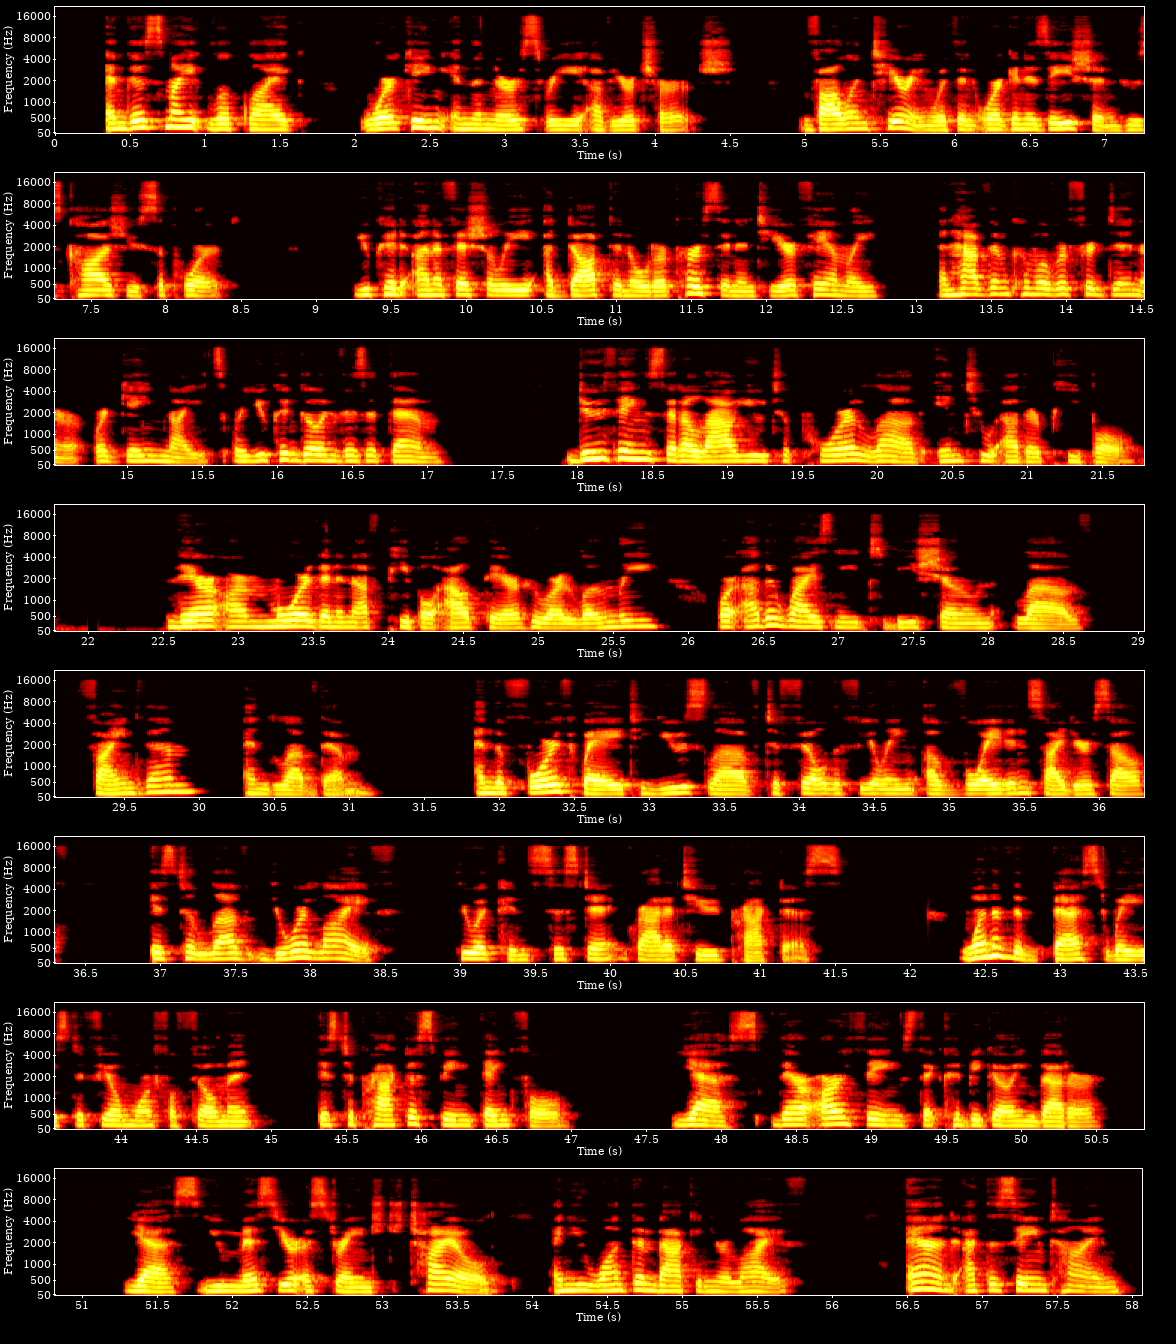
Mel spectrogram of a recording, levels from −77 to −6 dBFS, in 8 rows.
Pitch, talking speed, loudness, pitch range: 160 Hz, 155 wpm, -17 LUFS, 145-180 Hz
